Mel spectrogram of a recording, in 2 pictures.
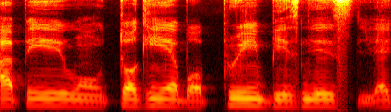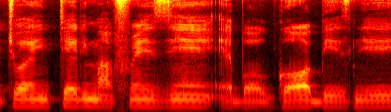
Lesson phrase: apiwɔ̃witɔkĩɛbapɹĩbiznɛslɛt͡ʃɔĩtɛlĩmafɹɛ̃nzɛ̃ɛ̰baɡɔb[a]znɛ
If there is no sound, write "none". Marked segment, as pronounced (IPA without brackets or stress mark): i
